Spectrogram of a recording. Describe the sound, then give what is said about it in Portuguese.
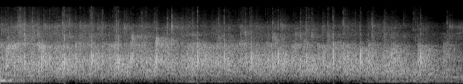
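A crowd applauds the president of the Academia de Letras do Brasil, Seccional Araripe, Ceará, steadily for several seconds, a dense, even wash of many hands clapping at a fairly loud level, fading slightly at the very end. “Vou pedir um aplauso para ela.”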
